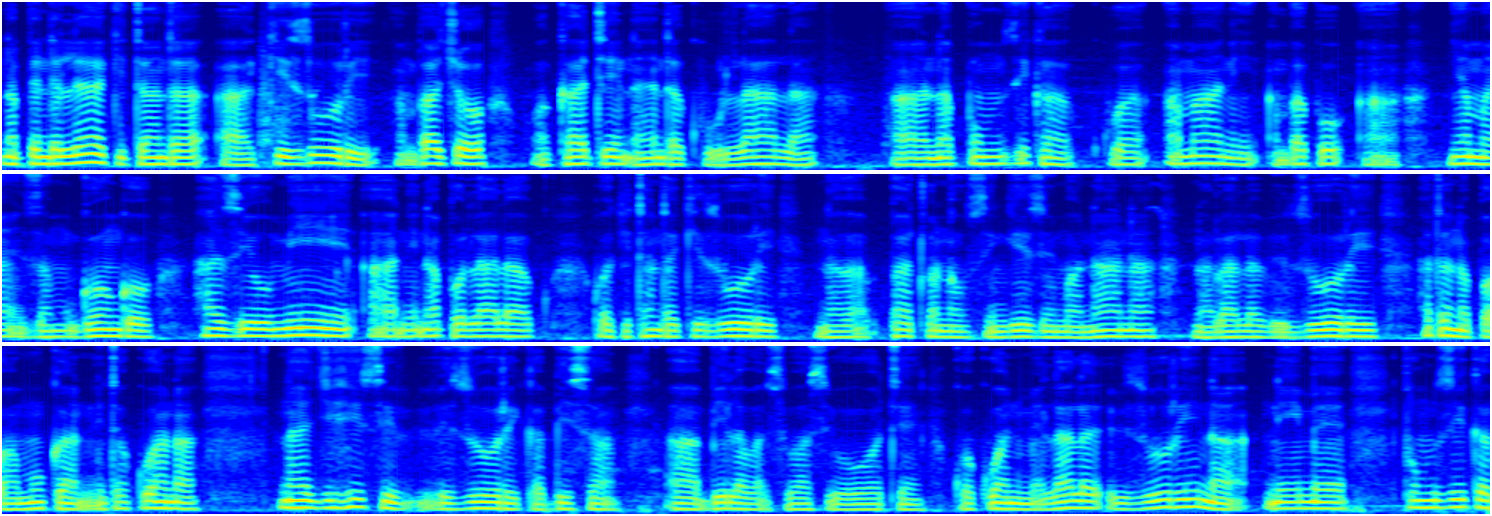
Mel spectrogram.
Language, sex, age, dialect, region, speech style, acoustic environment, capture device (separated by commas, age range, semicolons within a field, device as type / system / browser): Swahili, male, 18-24, Kenya - Nairobi Sheng-influenced, Kenya, anxious, nature, mobile / Linux / Chrome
